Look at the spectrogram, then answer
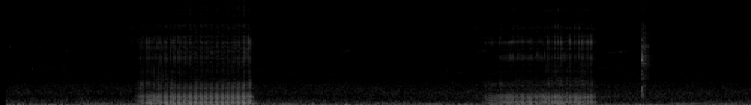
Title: french bulldog snoring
